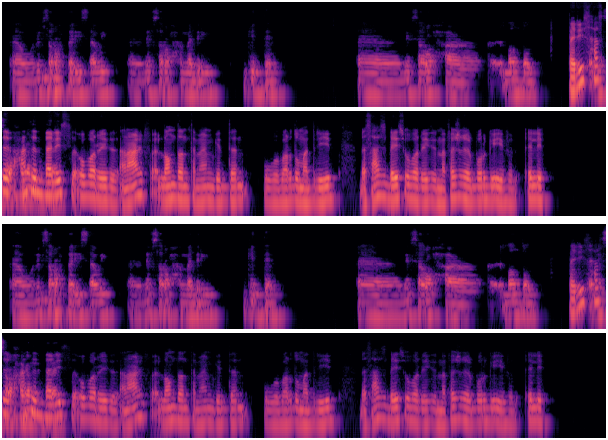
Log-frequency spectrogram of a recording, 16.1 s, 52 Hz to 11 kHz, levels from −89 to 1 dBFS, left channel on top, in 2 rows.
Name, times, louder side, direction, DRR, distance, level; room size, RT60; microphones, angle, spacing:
voice 1, 0.1-1.4 1.7-2.8 3.2-3.7 4.7-7.1 7.8-8.8, equal, 85° right, 1.6 m, -39 dB
voice 2, 7.6-12.5 12.8-15.3, left 6 dB, 50° left, 0.3 m, -33 dB
3.8 x 2.2 x 4.4 m
head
